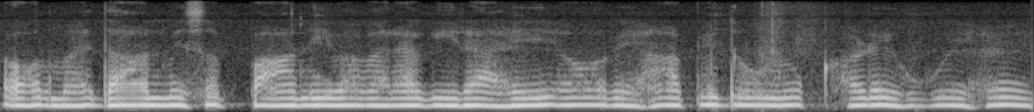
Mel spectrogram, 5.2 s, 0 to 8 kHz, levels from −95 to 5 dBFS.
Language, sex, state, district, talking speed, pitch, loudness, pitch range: Hindi, female, Goa, North and South Goa, 185 wpm, 190 Hz, -17 LUFS, 185-195 Hz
